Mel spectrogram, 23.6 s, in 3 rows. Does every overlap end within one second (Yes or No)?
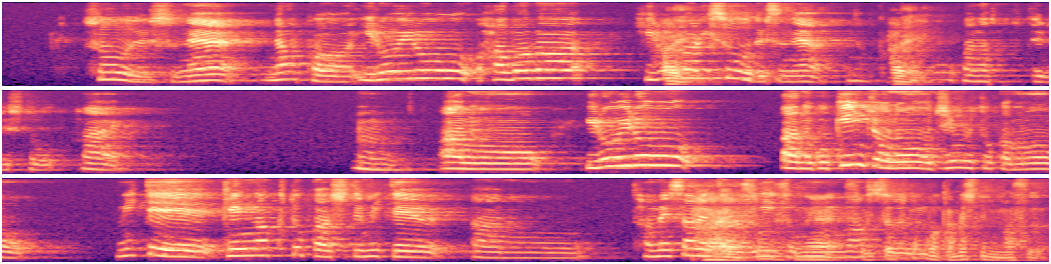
No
